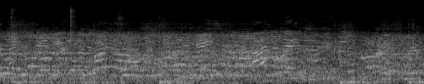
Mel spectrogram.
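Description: Overlapping chatter of spectators and players in a gymnasium, several voices talking and calling out at once, with no clear words.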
